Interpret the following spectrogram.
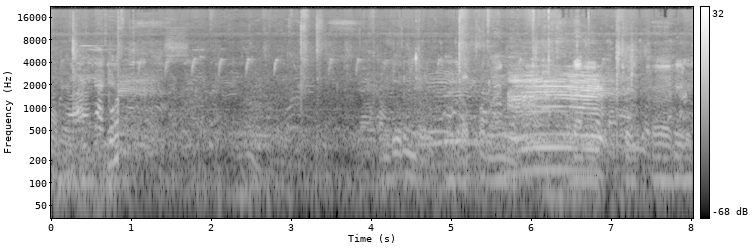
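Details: Small cattle at a gathering event giving one loud, low moo of about one second, amid steady chatter from people.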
